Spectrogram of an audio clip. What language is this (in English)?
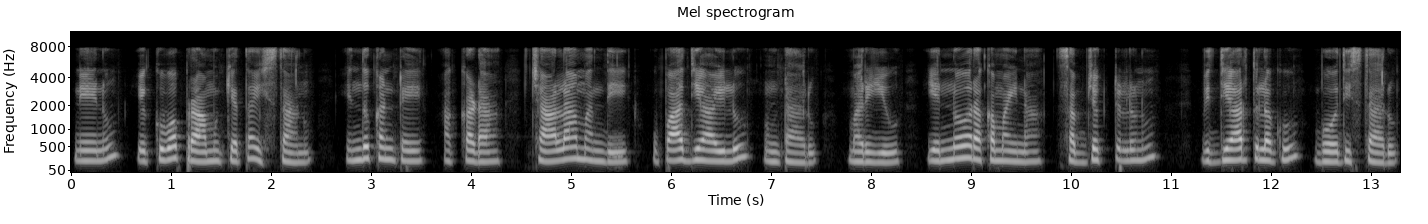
Telugu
